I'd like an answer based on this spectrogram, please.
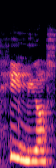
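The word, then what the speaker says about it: ἥλιος: helios, so that's why it's pronounced helios, not Elios, even though it starts with an eta, which is an E sound.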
